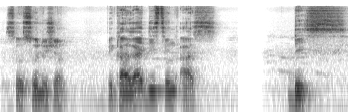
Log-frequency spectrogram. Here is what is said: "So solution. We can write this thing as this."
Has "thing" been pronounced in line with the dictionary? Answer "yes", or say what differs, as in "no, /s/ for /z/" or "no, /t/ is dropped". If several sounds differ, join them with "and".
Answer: no, /t/ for /θ/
